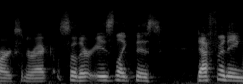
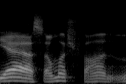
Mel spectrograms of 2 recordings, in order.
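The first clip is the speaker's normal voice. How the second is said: slow, flat, unimpressed, apathetic deadpan; 3 semitones lower than usual. Retelling how a very apathetic character answers another character; mock-apathetic deadpan. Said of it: "That with that tone".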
